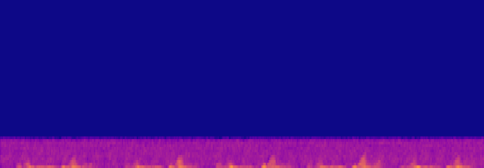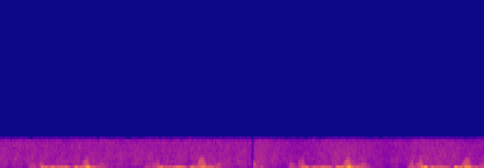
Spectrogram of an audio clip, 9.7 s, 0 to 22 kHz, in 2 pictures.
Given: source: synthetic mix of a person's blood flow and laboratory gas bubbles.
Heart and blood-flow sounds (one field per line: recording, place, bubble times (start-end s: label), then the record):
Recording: Doppler ultrasound of blood flow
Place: precordium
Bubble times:
no bubbles
From the record:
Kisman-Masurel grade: 000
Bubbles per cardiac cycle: 0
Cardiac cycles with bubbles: 0%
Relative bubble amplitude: no bubbles discernible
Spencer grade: 0 (complete lack of bubble signals)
